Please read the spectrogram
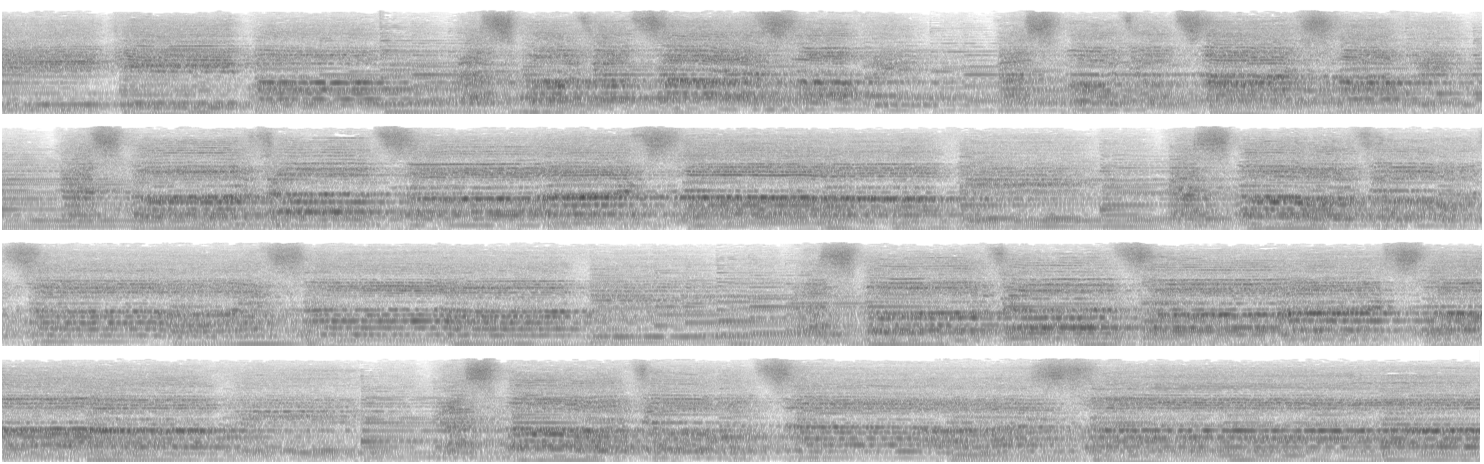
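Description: Mixed choir of men's and women's voices singing a hymn in Russian in full harmony, the chords changing every few seconds with no pause.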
